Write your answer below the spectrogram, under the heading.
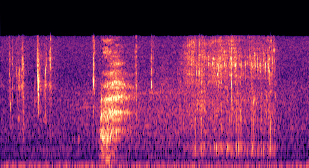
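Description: A person eating watermelon punch with ice from a metal ladle. Small clicks of the ladle against the glass bowl and ice come first, then a short, louder slurp about one and a half seconds in, followed by softer slurping and chewing.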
